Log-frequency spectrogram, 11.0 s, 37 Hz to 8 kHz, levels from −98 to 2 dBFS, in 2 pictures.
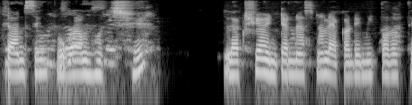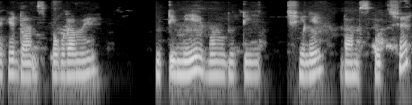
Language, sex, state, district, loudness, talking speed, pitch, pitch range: Bengali, female, West Bengal, Paschim Medinipur, -19 LUFS, 95 wpm, 175 Hz, 165-190 Hz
